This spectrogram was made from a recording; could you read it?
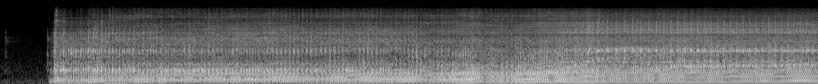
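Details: Older Homelite two-stroke hedge trimmer, new fuel lines and primer bulb, during carburetor low/high speed adjustment: hard buzz whose pitch wavers and drops mid-run; not yet smooth, still being tuned.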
